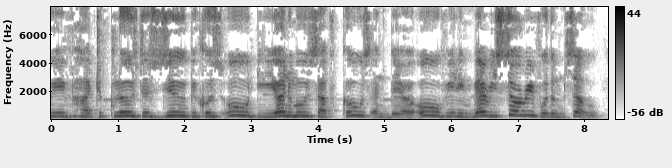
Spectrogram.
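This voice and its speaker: Hardly any pauses break this put-on character voice, which has a fairly high pitch and fairly even intonation and moves at a fairly slow pace. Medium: read story.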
